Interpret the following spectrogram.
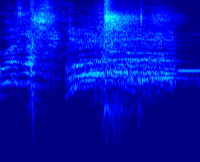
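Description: A spinning kick landing for a knockout: a thud about half a second in, then a swell of several men shouting in reaction, echoing in a large room.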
